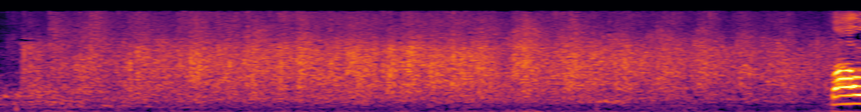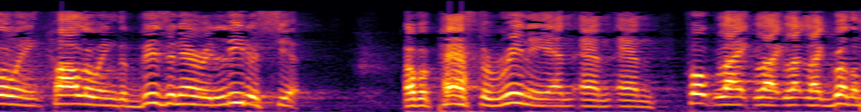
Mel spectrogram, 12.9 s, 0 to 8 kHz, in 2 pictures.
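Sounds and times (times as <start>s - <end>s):
audience clapping hands: 0.0s - 7.2s
speech: 6.2s - 8.8s, 9.5s - 12.9s.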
